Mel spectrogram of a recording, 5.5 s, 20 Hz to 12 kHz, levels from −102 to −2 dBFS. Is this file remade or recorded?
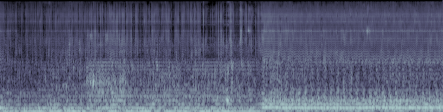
remade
